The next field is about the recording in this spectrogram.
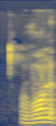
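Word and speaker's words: wound: चलो, ये देखो वर्ड, इसको प्रोनाउंस कैसे करते हैं, साउंड करते हैं, बट इसको हम प्रोनाउंस वुंड करते हैं, इसको वाउंड नहीं करते हैं।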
